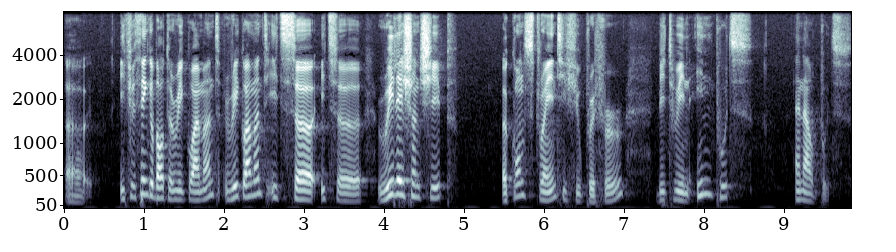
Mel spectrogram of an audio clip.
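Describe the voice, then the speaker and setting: Against a quiet background, a man with a French accent talks in very wide pitch swings. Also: fairly high pitch for a man, moderate pace. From France. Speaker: software tool company presenter; presenter. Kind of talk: conference talk. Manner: hesitant, many fillers. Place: hall. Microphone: handheld.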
